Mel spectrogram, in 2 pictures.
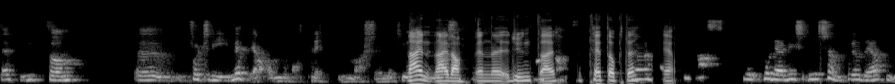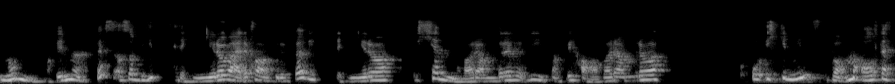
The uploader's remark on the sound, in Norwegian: Når alle er på hvert sitt hjemmekontor. Beklager litt dårlig lyd.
